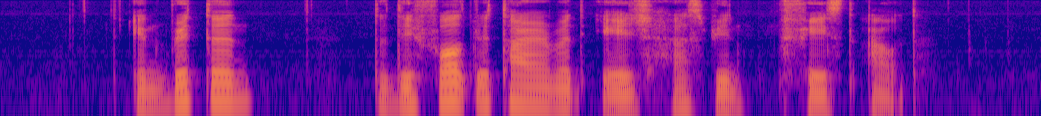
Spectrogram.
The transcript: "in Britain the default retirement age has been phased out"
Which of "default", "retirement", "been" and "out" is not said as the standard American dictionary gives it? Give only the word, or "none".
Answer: none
